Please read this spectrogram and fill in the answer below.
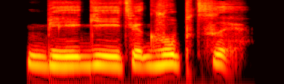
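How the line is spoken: Growl while running. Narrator (Russian): рычал он, ускоряя бег

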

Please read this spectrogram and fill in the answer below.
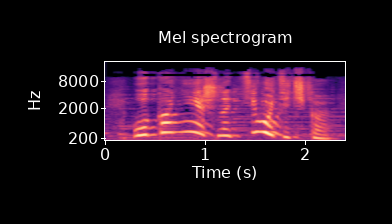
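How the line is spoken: Delighted exclamation. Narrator (Russian): воскликнула восхищенно Яна

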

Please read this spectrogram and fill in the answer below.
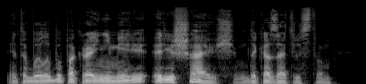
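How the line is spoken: Dry reply. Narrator (Russian): сухо ответил Дэвид

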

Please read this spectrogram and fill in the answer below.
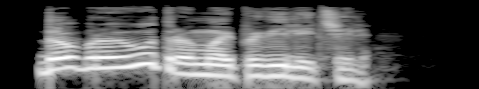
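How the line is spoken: Exaggeratedly cheerful and loud. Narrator (Russian): преувеличенно бодро и громко сказал Ленц

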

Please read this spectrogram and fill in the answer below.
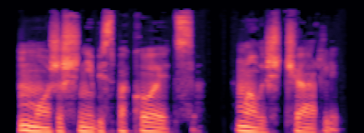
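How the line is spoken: Mocking purr. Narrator (Russian): промурлыкал знакомый насмешливый голос

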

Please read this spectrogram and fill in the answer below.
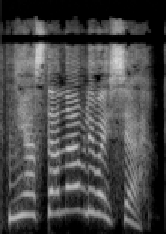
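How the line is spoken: Shout over loud chaos. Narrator (Russian): крикнула ему Минкс, потому что только крик мог быть услышан в этой симфонии катастрофы

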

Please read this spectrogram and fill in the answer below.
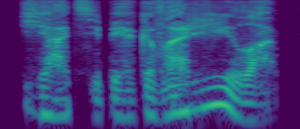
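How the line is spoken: Hissing. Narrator (Russian): прошипела императрица

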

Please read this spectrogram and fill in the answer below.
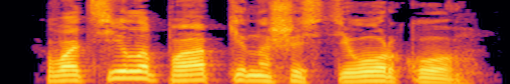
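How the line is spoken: Nostalgic sigh. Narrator (Russian): ностальгически вздохнул Грошев

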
